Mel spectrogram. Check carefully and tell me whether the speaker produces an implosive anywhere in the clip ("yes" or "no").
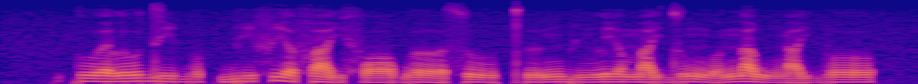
no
